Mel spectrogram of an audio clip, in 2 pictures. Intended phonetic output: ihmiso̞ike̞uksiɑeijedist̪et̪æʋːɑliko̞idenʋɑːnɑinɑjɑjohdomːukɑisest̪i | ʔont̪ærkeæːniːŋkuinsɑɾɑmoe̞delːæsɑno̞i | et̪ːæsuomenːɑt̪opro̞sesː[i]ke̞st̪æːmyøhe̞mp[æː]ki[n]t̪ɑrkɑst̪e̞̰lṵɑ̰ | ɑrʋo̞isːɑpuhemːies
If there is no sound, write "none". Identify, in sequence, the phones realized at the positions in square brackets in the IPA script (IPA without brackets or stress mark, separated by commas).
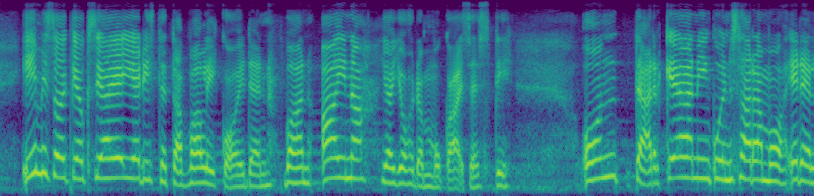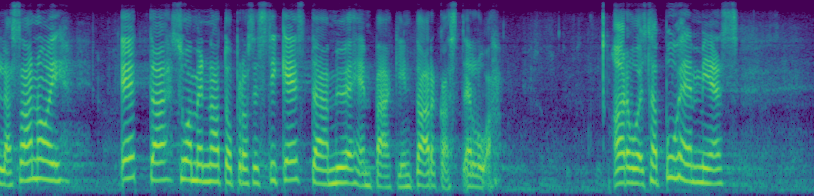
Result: i, æː, n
